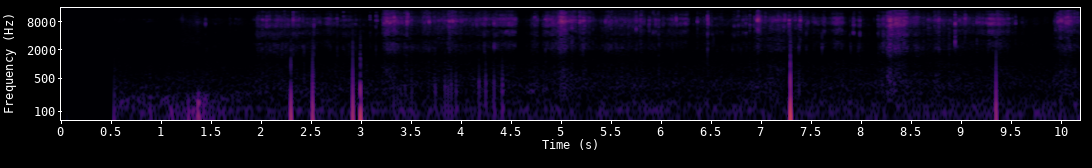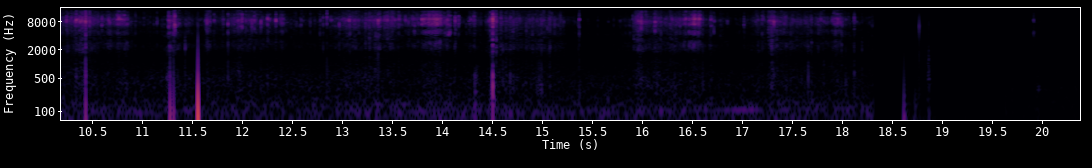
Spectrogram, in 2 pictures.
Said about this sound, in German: Und du kannst auch das Knistern wahrnehmen von den Tanzapfen oder kleinen Ästchen, die auf dem Boden liegen. Mit jedem Schritt hörst du sanftes Knistern.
